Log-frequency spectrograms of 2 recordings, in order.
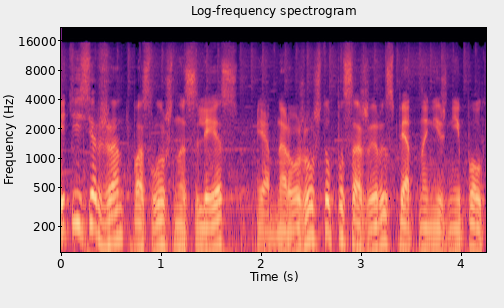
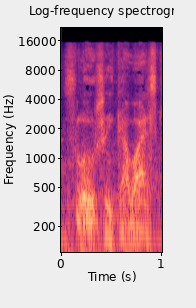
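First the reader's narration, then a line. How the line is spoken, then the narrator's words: Conspiratorial whisper in ear. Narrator (Russian): заговорщически прошептал в самое ухо третьего сержанта Чарли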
